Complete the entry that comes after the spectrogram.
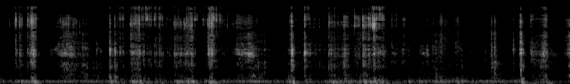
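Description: A utility knife blade shaves curls off a solid, oval, palm-sized pink bar of dry soap. The scraping comes in a series of short, crisp, bright strokes with little low end, each dying away quickly between passes.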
